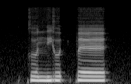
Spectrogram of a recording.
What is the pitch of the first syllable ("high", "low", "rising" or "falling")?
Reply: low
